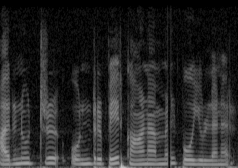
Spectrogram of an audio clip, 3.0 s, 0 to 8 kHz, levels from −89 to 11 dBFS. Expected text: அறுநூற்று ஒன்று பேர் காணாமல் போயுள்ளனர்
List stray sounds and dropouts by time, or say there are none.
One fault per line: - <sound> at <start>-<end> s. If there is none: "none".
- dropout at 2.1-2.1 s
